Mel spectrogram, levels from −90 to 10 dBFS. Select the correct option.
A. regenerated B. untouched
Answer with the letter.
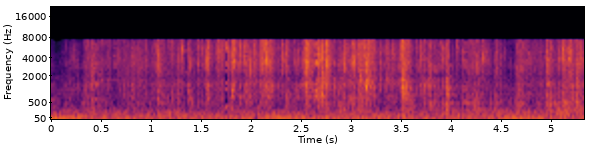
B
